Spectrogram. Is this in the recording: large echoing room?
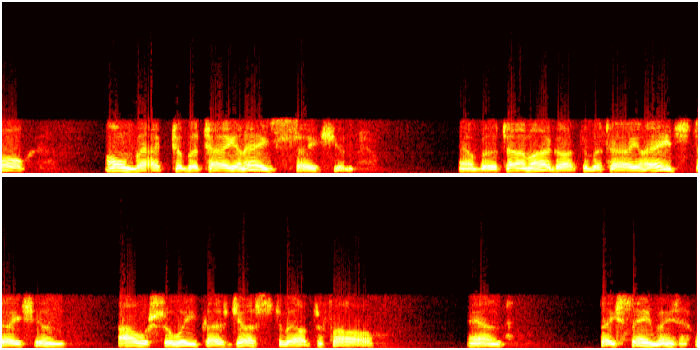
no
